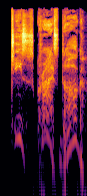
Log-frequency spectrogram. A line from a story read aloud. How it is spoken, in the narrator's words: growled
